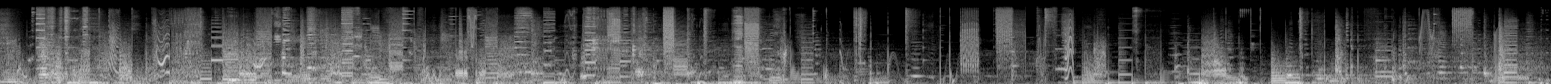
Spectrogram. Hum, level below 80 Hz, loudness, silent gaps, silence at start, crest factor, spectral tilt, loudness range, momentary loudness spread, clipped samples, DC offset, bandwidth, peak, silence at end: none; -26 dBFS; -18 LUFS; none; 0 s; 18 dB; -4 dB/octave; 7 LU; 11 LU; under 0.1%; under 0.1%; 16 kHz; 0 dBFS; 0 s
